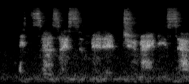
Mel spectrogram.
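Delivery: hushed, soft, unvoiced whisper.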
